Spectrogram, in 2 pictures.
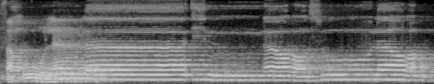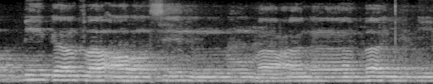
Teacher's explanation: La panjang, na panjang, la panjang tuh.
